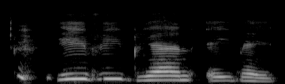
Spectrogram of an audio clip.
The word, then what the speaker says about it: Ivie Bien-Aime: this beautiful um pronunciation yes my name is pronounced evie evie bien abe thank you very much for joining us on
